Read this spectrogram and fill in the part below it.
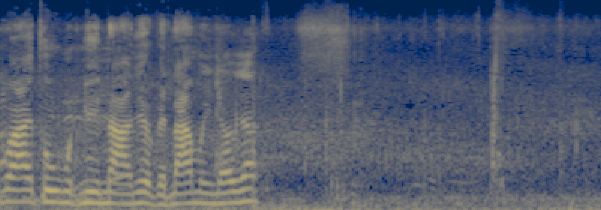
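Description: Footsteps tap on wet pavement.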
